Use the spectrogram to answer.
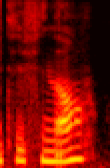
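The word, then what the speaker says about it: Tifinagh: Le tifinag, GH se prononce R, non roulé, les tifinars, qui veut dire notre découverte.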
